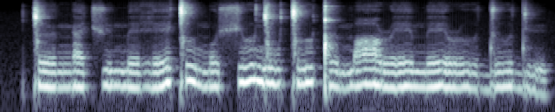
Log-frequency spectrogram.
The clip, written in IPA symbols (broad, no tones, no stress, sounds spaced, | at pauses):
ǀ ø ŋ æ t͡ʃ y m e ɦ e ǀ ɯ m o ʃ ɯ ŋ͡ǀ u ǀ ɯ ǃ ø m ɑ ɹ e m e ɹ ɯ d ɯ d y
